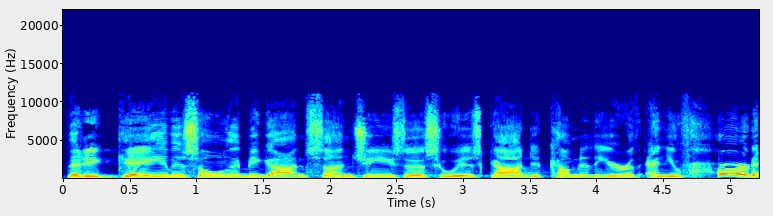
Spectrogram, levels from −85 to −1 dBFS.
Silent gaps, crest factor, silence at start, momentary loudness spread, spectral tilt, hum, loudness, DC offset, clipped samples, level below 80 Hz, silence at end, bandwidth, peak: none; 14 dB; 0.05 s; 5 LU; -5 dB/octave; none; -30 LUFS; under 0.1%; under 0.1%; -76 dBFS; 0 s; 11.5 kHz; -14 dBFS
